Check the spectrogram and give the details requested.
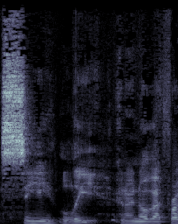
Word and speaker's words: CyeLee: Lee is per is spelled c-y-e-li but it's pronounced C Lee and I know that for a fact because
